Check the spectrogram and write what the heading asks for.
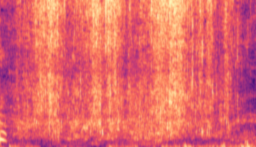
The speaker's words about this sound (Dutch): Dat is de zee op Aruba. Ik sta namelijk nu op dit moment op Baby Beach.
